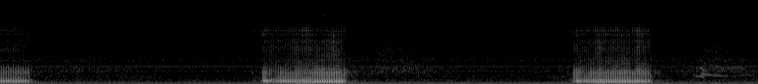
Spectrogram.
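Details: Sleeping dog snoring: loud, rough snores about every three seconds with quiet pauses between, against steady low room hum.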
